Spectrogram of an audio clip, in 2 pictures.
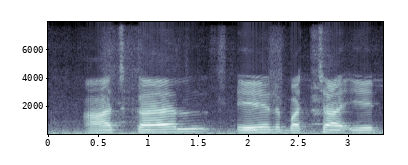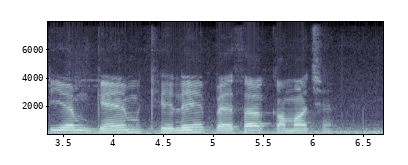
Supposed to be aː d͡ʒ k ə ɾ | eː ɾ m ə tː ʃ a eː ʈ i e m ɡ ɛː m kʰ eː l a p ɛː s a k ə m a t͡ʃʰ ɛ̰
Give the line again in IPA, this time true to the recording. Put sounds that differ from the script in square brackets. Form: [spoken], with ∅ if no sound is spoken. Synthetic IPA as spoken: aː d͡ʒ k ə [l] | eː ɾ [b] ə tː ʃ a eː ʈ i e m ɡ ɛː m kʰ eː l [e] p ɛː s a k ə m a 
